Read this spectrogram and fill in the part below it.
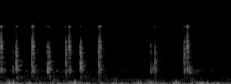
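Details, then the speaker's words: YuMZ-6 tractor engine, oil pan removed, connecting rods fine: sharp metallic clacks in irregular bursts as the timing idler gear is rocked by hand, play in the idler gear found as the knock source. "А вот, собственно, и звук. Я всё думал, откуда стук."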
